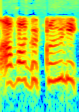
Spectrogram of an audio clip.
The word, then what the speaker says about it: Abaga Kuli: You said it so well, Abaga Kuli, because normally everybody's like, how do you say it?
